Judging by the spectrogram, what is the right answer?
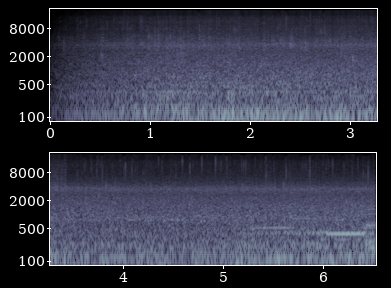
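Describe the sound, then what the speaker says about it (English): Heavy rain pours down steadily in a dense, continuous hiss that swells in over the first second and stays loud throughout. "It is raining like really hard"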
